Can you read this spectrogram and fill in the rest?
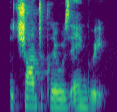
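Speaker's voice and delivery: usual speaking voice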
